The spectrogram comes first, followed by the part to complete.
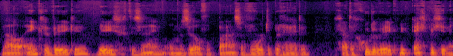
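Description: A somewhat breathy man's voice, fairly low in pitch, with ordinary pitch variation. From Nijmegen, Netherlands. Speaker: churchgoer giving testimony. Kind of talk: testimony, read from text.

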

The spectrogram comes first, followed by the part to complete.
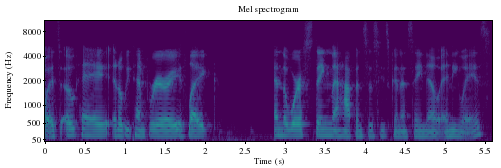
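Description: A woman's very deep, low voice with an American accent at a fairly quick pace, on a very clean recording with a silent background. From US Pacific Northwest (Bellingham, Washington). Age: 30s. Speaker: company CEO, former solar salesperson. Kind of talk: interview, casual chat.

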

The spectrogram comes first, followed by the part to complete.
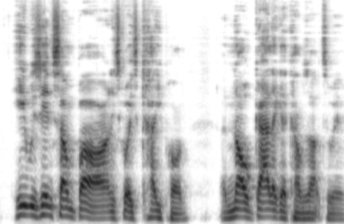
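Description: Against a quiet background, a man with an English accent speaks fairly quickly in a fairly low pitch with ordinary pitch variation. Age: 50s. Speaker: stand-up comedian and podcaster. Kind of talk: casual chat.

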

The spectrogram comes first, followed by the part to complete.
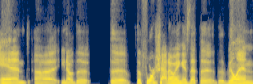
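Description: With a quiet background and a dry, close sound with no echo, a woman speaks in a normal speaking voice at a fairly low pitch and moderate pace. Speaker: writing professor and pop culture blogger. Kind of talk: casual chat.

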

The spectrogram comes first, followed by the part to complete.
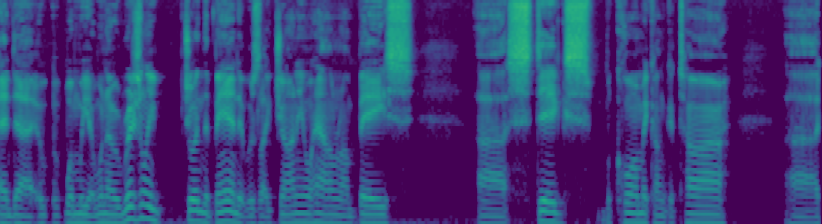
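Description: An ordinary speaking voice from a man with an American accent, medium in pitch, fairly even in intonation and fairly quick in pace, on a very clean recording with a silent background. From England, then Massachusetts from age twelve. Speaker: rockabilly musician. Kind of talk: casual interview storytelling.

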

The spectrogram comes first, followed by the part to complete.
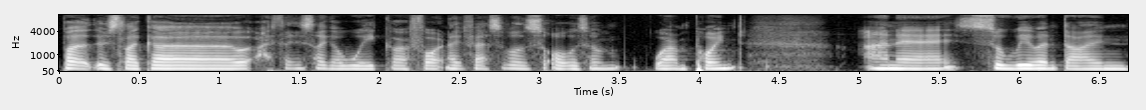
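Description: A woman with a Northern Irish accent speaks at a medium pitch in a monotone, flat intonation. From Northern Ireland, small town near Banbridge. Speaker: stand-up comedian and comedy writer. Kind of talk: casual chat. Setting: in person at host's house.

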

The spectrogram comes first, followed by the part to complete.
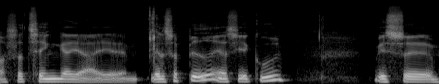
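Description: With a dark, mellow tone and lively intonation, a man speaks at medium pitch on a very clean recording with a silent background. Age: 50s. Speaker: pastor. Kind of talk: personal testimony interview. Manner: halting, many fillers.

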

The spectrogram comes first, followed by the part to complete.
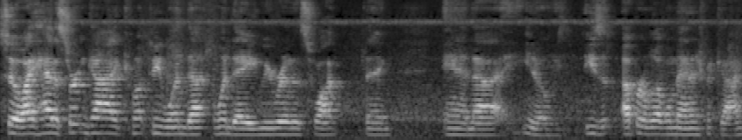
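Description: A man with an American accent talks at a fairly quick pace and fairly high pitch. Noticeable background noise is present. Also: fairly even intonation. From New Jersey. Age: 40s. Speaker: police officer. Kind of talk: casual chat.

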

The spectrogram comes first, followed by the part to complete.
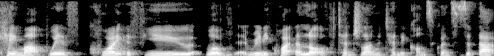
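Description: At a fairly quick pace, a woman with a normal speaking voice talks at a fairly high pitch with ordinary pitch variation. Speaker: nonprofit program head. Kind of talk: casual interview.

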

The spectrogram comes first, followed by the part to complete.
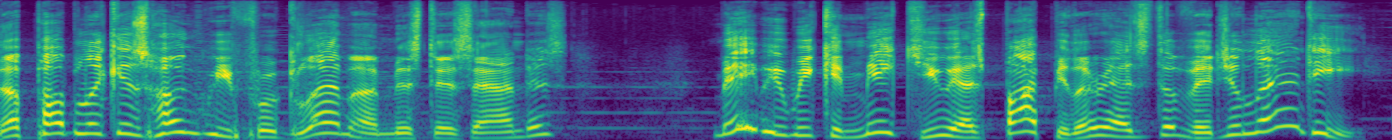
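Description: Faint music plays behind a high-pitched man who speaks at a moderate pace, his pitch swinging very widely while his loudness stays very even. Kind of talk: 1940s radio acting. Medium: audio drama. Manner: eager, salesman-like.

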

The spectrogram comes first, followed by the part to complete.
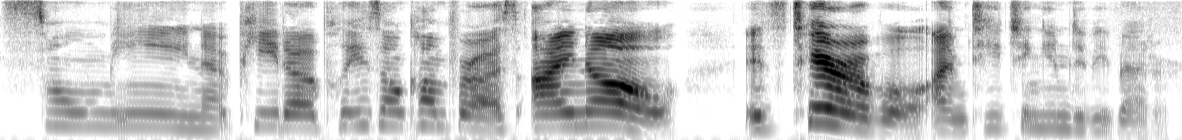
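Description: A woman with an American accent speaks at a high pitch and a fairly slow pace, her tone bright and sharp. Her pitch variation is ordinary, while her loudness swings widely. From US, grew up in Augusta, Georgia from age nine. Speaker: podcast co-host and writer. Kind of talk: casual chat.

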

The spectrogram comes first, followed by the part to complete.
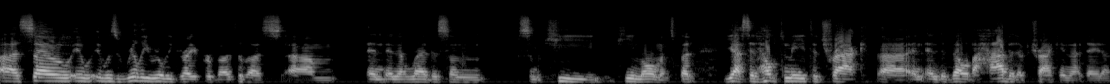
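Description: With an American accent, a man of medium pitch talks at a moderate pace with ordinary pitch variation. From North Carolina. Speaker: insurance copywriter. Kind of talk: interview.

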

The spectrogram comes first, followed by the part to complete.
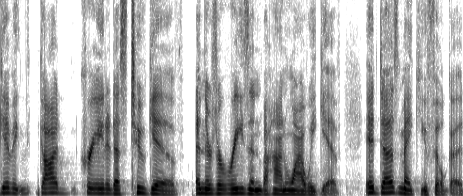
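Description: A woman with a Texan accent, fairly low in pitch, with fairly even intonation at a moderate pace. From Texas, Houston. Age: 40s. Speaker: small business owner. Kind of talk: casual chat. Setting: farmhouse basement.

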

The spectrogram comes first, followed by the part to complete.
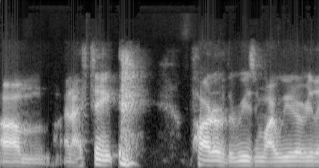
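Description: A low-pitched man at a moderate pace

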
